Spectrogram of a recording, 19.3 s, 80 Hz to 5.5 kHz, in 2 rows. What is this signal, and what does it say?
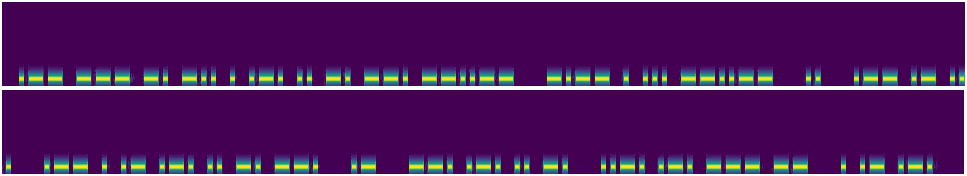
Morse code, heard as a keyed tone, about 25 wpm, 600 Hz. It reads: WONDERING, YES, I WAS WEARING A GRIN FROM EAR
